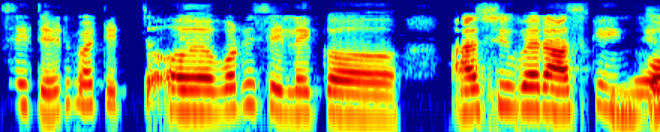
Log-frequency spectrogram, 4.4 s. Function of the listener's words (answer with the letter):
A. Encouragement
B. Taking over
B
